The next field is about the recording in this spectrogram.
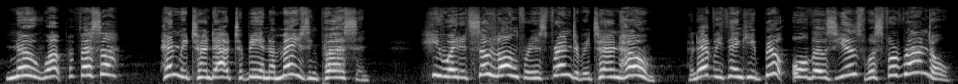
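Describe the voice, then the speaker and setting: Very high-voiced curious youngster. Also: female voice, lively intonation, moderate pace. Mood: curious, admiring. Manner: earnest, curious. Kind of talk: animated game cutscene acting.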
